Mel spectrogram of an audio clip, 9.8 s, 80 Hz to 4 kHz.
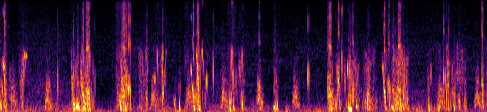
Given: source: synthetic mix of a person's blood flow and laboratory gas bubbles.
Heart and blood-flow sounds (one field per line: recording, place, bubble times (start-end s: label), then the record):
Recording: Doppler ultrasound of blood flow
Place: subclavian vein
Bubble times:
0.00-0.22 s: bubbles
0.37-0.56 s: bubbles
0.97-1.03 s: bubbles
1.13-1.19 s: bubbles
1.41-1.94 s: bubbles
2.31-2.65 s: bubbles
2.76-2.98 s: bubbles
3.06-3.33 s: bubbles
3.47-3.65 s: bubbles
3.68-4.18 s: bubbles
4.23-4.30 s: bubbles
4.55-4.92 s: bubbles
5.14-5.25 s: bubbles
5.45-5.60 s: bubbles
6.12-6.21 s: bubbles
6.52-7.55 s: bubbles
7.62-8.18 s: bubbles
8.51-9.35 s: bubbles
9.63-9.76 s: bubbles
From the record:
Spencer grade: 3 (all of the cardiac periods contain showers or single bubble signals, but not dominating or overriding the cardiac motion signals)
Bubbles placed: anywhere in the cardiac cycle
